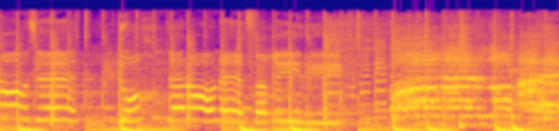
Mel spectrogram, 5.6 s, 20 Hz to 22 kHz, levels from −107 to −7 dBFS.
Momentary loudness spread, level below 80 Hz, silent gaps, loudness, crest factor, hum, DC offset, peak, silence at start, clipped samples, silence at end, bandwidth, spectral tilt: 7 LU; -16 dBFS; none; -10 LUFS; 10 dB; none; under 0.1%; 0 dBFS; 0 s; under 0.1%; 0 s; 16.5 kHz; -4 dB/octave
